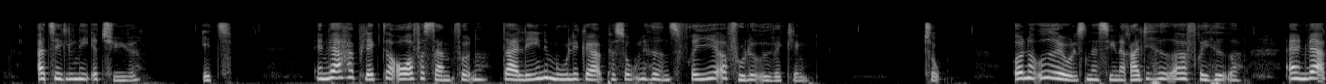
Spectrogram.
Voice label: Danish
